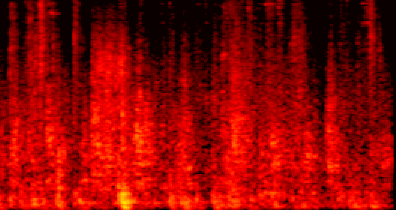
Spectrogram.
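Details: Alaskan Malamutes outdoors at night, playing and chasing each other: rough, breathy bursts of panting and scuffling come in quick uneven runs, with one short low thump near the middle.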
